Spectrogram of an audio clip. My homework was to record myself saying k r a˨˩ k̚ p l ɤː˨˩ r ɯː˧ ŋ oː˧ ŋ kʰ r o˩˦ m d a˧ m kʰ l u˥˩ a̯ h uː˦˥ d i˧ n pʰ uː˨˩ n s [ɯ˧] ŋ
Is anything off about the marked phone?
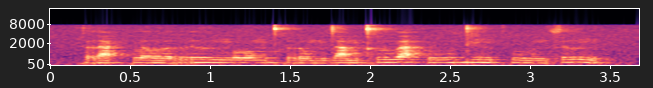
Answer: yes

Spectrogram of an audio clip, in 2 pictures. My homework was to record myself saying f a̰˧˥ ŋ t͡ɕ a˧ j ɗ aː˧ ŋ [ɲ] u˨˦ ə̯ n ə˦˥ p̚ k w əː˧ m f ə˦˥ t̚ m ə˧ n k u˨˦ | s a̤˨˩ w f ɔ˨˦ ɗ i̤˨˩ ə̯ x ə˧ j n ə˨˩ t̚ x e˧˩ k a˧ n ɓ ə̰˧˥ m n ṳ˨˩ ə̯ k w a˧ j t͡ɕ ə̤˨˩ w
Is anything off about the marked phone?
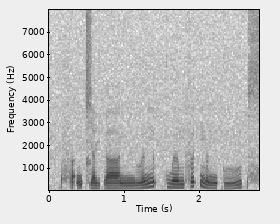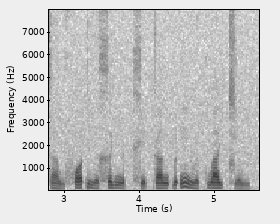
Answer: no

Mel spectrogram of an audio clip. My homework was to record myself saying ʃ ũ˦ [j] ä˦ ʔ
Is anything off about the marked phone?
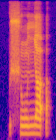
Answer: yes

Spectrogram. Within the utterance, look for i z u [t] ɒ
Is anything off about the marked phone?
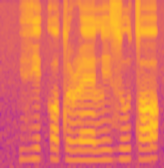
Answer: no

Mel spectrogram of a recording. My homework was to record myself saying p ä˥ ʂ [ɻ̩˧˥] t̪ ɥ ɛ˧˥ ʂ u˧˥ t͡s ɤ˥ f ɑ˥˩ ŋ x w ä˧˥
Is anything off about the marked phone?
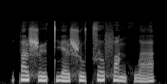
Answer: no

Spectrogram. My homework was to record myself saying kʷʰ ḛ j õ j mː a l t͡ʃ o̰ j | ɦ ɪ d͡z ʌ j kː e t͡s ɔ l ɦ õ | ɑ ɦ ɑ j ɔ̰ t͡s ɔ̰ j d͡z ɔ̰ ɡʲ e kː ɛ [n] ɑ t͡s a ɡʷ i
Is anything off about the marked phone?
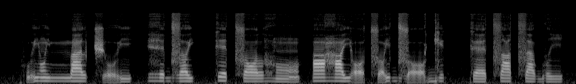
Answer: yes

